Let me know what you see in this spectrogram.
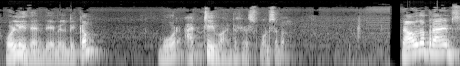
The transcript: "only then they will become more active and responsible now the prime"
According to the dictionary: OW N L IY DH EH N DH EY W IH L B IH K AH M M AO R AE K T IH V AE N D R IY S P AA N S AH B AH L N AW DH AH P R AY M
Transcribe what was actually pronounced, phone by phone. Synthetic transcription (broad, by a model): OW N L IY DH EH N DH EY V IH L B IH K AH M M AO R AE K T IH V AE N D R IY S P AA N S AH B AH L N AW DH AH P R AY M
